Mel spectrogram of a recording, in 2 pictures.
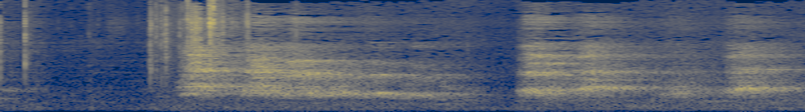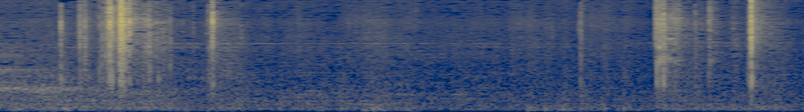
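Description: A dog barking in the background, a run of barks from about one to four seconds in, over a few sharp clicks of a plastic Pyraminx puzzle being turned by hand.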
